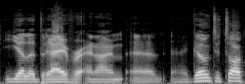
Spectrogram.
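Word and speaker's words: Jelle Drijver: name is jelly driver jelly drivers the way that the most foreign people pronounce my name in Dutch it's yellow driver and I'm going to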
